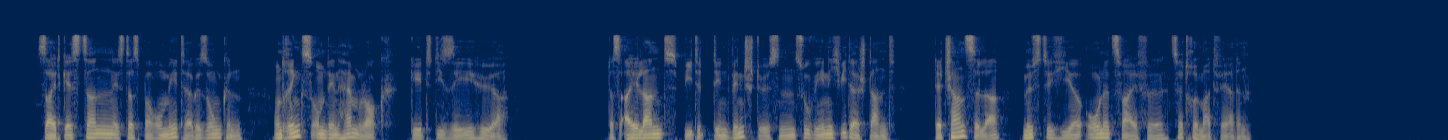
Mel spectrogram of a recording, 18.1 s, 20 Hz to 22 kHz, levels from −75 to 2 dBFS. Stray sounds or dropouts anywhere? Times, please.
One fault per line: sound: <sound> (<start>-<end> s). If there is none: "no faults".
no faults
